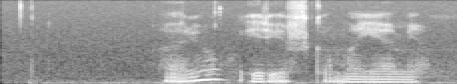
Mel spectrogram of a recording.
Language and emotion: Russian, sad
